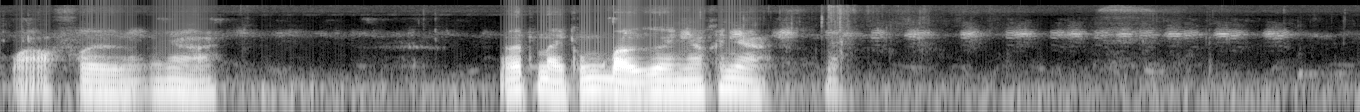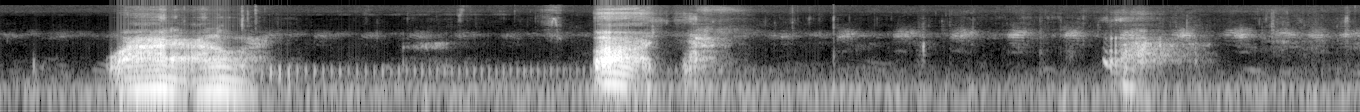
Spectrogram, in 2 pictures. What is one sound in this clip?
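Dry grass and twigs rustle as a hand grabs a toad.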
